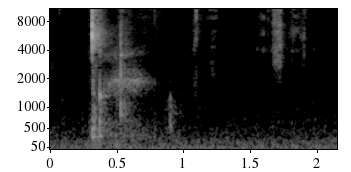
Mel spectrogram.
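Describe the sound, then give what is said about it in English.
Pens and pencils are put away after a sketch: a few soft, brief clicks and taps with light rustling between them, faint and without talk. “I'll just put these pens away and pencils”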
